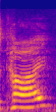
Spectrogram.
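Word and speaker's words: chi: Jesus cry for Christ is Kai and Roe so this makes kind of a a hard C sound like a k sound the X does and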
